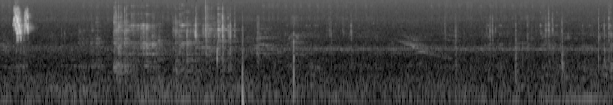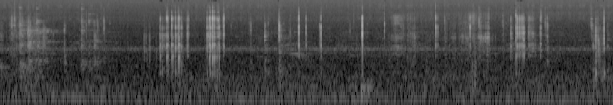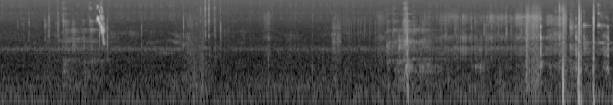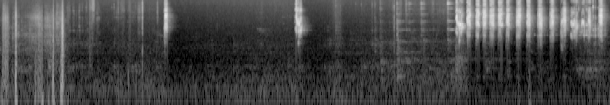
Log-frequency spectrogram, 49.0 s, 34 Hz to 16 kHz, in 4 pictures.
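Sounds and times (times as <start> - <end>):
light rustle: 31.1 - 40.1.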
